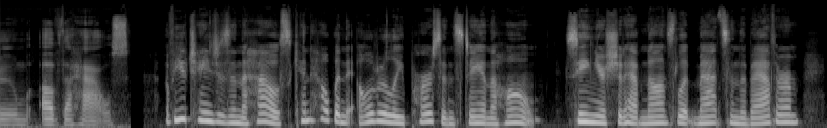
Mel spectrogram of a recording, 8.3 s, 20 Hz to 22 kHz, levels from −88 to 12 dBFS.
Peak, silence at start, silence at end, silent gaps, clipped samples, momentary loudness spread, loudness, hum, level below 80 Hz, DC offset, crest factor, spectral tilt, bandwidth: -6 dBFS; 0 s; 0.3 s; 1.31-1.44 s; under 0.1%; 11 LU; -23 LUFS; none; -60 dBFS; under 0.1%; 16 dB; -5 dB/octave; 16 kHz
